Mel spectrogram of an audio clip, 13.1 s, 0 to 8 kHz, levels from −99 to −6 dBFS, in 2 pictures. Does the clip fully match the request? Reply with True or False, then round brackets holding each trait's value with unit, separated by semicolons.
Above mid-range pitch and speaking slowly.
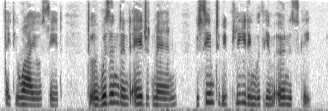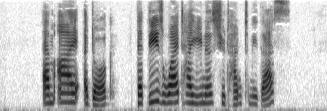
True (205 Hz; 130 wpm)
